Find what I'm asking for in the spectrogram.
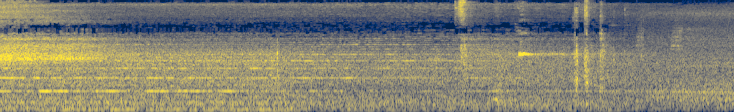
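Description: A train rolls along a railway line, a steady continuous rumble with a faint high whine running throughout and a few brief clanks near the end.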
